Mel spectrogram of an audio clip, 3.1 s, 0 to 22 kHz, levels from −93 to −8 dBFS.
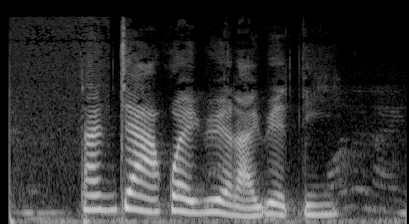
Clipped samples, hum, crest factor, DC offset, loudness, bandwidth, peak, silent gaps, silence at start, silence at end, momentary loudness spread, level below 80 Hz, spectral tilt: under 0.1%; none; 18 dB; under 0.1%; -30 LUFS; 16 kHz; -14 dBFS; none; 0.1 s; 0 s; 19 LU; -48 dBFS; -6 dB/octave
